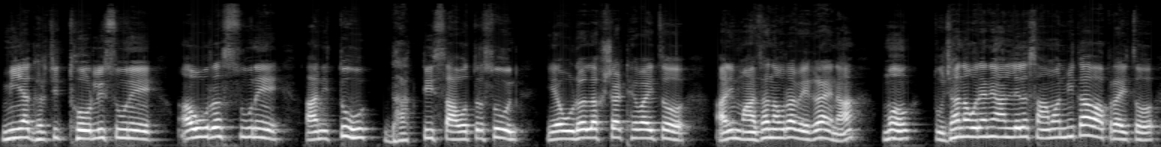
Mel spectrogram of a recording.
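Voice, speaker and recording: A man's voice: sits high, steady tone, normal speed, darkish tone, lightly acted. A man voicing a proud, quarrelsome elder daughter-in-law who talks back indignantly. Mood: defiant. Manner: defiant, indignant.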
